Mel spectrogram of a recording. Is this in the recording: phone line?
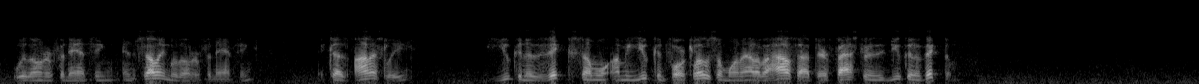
yes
